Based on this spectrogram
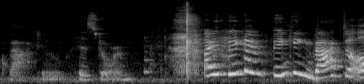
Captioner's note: laughs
